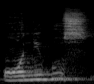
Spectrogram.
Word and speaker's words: ônibus: A palavra ônibus, por sua vez, também tem 3 sílabas. E a primeira sílaba desta palavra é a mais forte. Então, ônibus, veja, tem 3 sílabas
